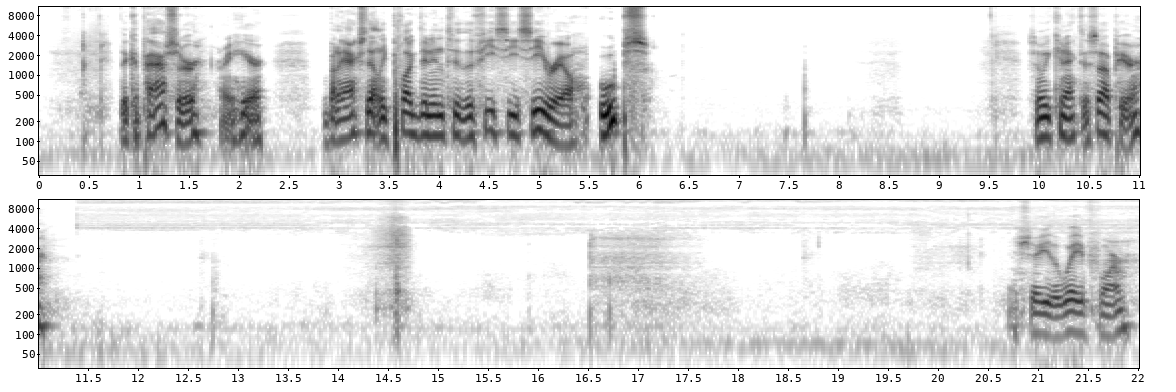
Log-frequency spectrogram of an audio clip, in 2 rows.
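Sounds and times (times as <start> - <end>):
high-pitched tweeter whine: 11.4 - 22.0.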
